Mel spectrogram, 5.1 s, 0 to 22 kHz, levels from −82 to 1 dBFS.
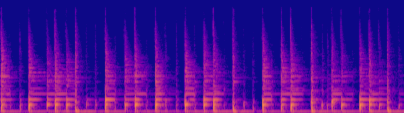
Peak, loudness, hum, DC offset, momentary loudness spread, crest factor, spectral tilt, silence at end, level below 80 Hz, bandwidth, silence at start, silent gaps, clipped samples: -10 dBFS; -34 LUFS; none; under 0.1%; 5 LU; 24 dB; -6 dB/octave; 0 s; -48 dBFS; 17 kHz; 0 s; none; under 0.1%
